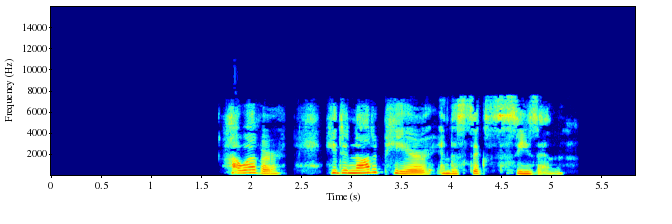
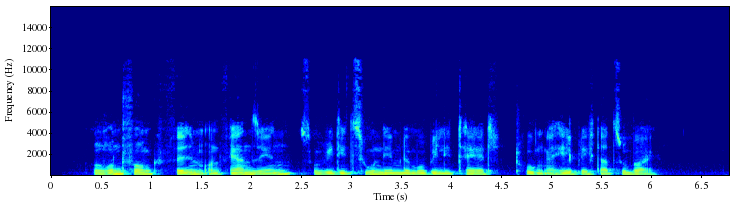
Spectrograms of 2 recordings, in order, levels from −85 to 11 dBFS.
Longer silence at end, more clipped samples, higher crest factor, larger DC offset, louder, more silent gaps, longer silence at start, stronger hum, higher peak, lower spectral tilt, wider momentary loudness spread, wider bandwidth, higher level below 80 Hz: about the same, 0.7 s vs 0.7 s; neither; about the same, 18 dB vs 18 dB; neither; first, -16 LUFS vs -34 LUFS; first, 2.38-2.43 s vs none; first, 1.75 s vs 0.45 s; neither; first, 0 dBFS vs -16 dBFS; second, -4.5 dB/octave vs -8 dB/octave; first, 18 LU vs 5 LU; second, 8 kHz vs 11.5 kHz; about the same, -66 dBFS vs -64 dBFS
